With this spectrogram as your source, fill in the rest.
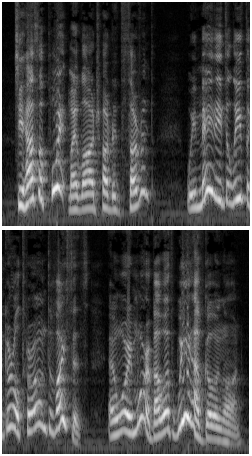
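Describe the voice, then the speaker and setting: A put-on character voice at a fairly high pitch swings very widely in pitch at a fairly quick pace on a very clean recording with a silent background. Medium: read story. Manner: grandiose, commanding.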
